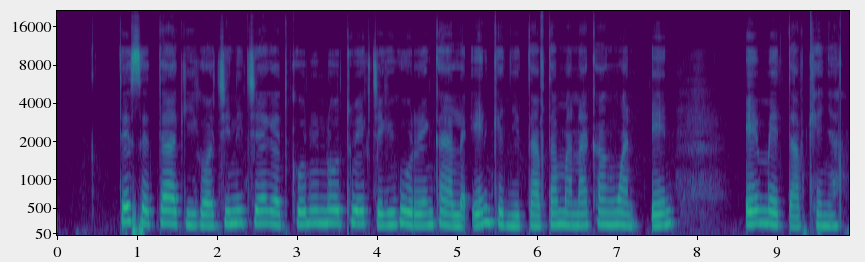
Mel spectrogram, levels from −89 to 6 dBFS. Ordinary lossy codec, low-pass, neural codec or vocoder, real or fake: none; none; none; real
